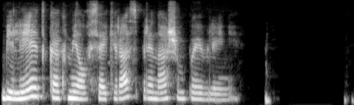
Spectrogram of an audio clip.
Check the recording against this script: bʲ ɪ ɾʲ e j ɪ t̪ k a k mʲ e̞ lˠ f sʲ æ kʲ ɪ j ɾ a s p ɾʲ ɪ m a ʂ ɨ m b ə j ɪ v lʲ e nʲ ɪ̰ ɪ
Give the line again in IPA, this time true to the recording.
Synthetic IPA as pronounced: bʲ ɪ lʲ e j ɪ t̪ k a k mʲ e̞ lˠ f sʲ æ kʲ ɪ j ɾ a s p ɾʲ ɪ n a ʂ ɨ m p ə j ɪ v lʲ e nʲ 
